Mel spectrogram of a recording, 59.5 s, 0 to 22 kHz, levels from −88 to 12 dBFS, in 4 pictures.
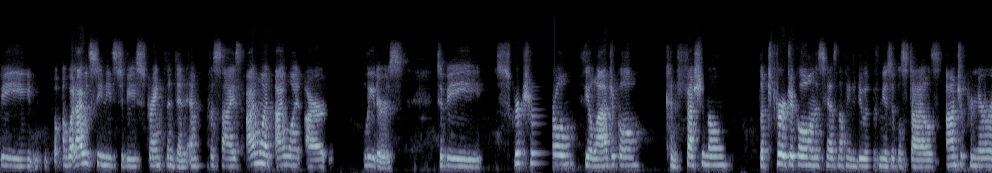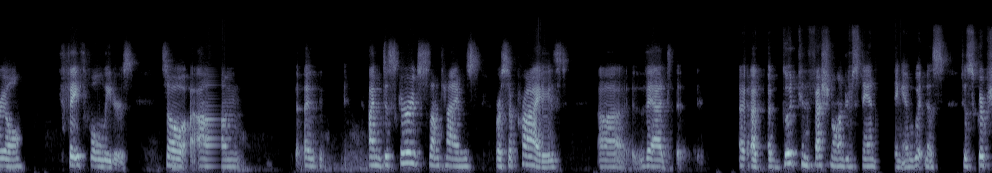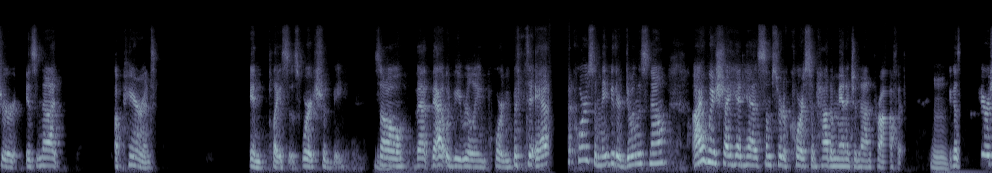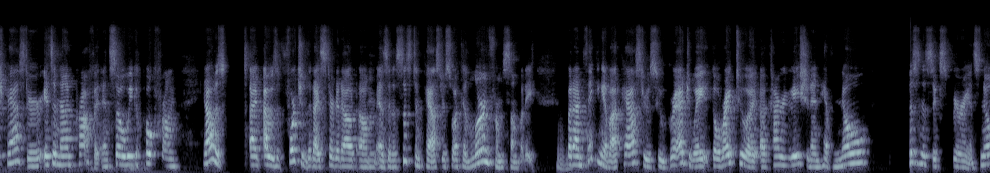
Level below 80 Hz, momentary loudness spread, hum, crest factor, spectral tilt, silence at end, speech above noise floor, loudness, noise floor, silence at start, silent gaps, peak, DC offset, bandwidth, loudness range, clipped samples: -62 dBFS; 12 LU; none; 22 dB; -5 dB/octave; 0 s; 43 dB; -24 LUFS; -67 dBFS; 0 s; 25.72-25.81 s, 28.13-28.29 s, 31.16-31.41 s, 32.33-32.84 s, 33.02-33.49 s, 38.10-38.27 s, 58.03-58.27 s; -2 dBFS; under 0.1%; 12 kHz; 6 LU; under 0.1%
